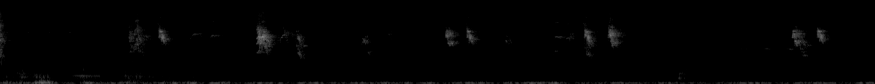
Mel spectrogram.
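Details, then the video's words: Assorted small birds, such as sparrows, great tits, azure-winged magpies and brown-eared bulbuls, feeding together; irregular sharp high tweets in loose clusters with quiet gaps, over faint background rumble. "새소리 힐링방송"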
